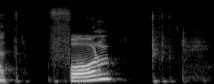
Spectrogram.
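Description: Typing on a computer keyboard: a few light keystrokes, the clearest of them near the end. A man says one word about half a second in, louder than the typing.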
